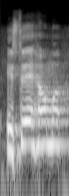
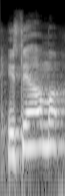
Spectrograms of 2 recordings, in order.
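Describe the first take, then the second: The two takes are said the same way.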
